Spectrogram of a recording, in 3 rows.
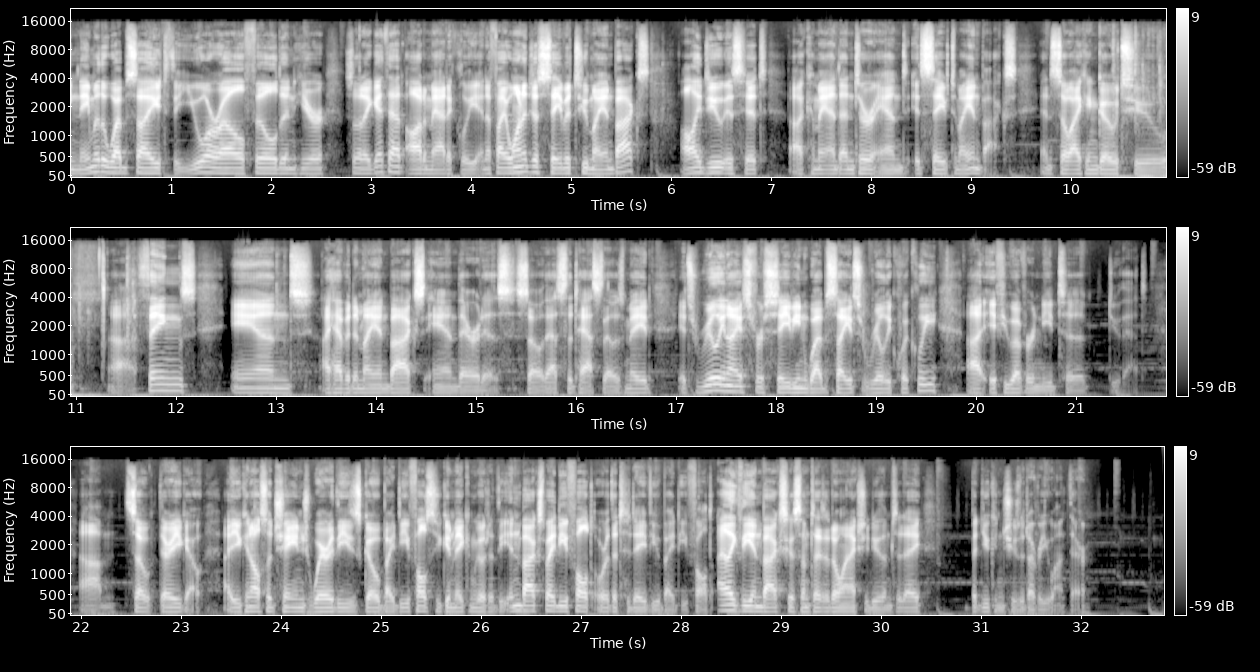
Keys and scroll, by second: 10.4 alt+space, 10.5-11.5 typing, 13.0 super+w, 18.9 super+`.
